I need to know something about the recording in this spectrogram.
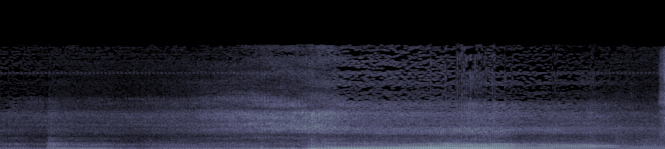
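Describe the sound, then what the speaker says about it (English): A hillclimb motorcycle at Prescott accelerates hard, its engine note climbing through rising revs. It grows louder near the middle and then drops back after a gear change. "Fierce acceleration up to semicircle."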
